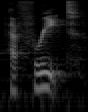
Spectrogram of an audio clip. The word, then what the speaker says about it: Ifrit: Afrit. Okay. He gave me the proper pronunciation. So this is Afrit. Rhymes with feet, they're saying.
